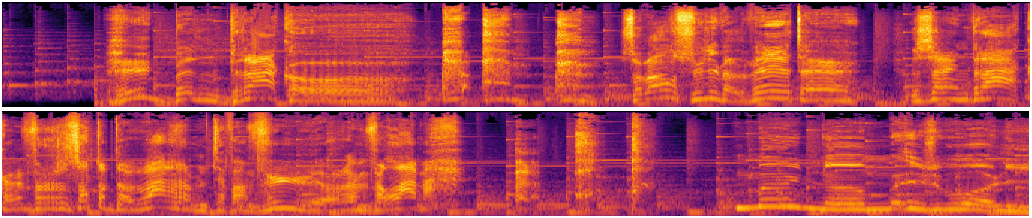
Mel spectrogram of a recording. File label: flemish animation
